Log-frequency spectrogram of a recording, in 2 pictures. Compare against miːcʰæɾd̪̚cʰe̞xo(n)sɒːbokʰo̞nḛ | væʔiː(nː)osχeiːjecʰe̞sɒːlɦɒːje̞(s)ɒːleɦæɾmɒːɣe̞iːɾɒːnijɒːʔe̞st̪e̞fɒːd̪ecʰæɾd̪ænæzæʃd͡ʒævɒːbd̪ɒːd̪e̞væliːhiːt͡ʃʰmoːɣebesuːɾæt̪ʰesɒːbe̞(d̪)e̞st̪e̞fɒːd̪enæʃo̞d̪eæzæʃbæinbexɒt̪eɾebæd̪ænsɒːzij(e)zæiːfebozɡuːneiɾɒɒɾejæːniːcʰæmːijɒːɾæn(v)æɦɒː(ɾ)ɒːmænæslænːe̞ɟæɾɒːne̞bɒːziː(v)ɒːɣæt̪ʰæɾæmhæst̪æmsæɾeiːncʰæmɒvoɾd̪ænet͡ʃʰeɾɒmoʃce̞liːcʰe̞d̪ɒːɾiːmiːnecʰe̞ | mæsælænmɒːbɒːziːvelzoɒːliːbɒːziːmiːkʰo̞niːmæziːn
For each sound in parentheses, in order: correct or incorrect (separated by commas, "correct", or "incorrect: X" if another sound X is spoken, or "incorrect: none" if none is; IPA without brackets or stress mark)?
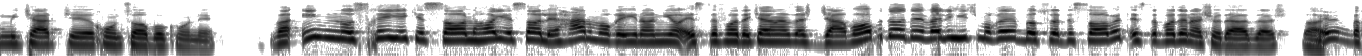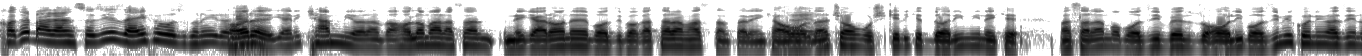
correct, correct, correct, incorrect: t̪, correct, correct, incorrect: l, incorrect: b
